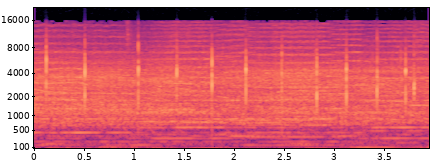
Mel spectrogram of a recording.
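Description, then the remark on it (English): A subdued crowd with weak, scattered applause as Daisy Ridley takes the stage at Star Wars Commiseration: a dozen or so isolated claps ring out over a steady low murmur of voices and faint cheering, never building into a full ovation. “I mean, check out the absolutely wild crowd reaction when Daisy Ridley took the stage at Star Wars Commiseration last year.”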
